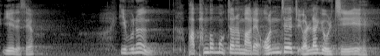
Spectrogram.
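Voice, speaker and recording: A man's voice: fairly high pitch, expressive, normal speed, in a large hall. A man preaching a Sunday sermon, conversational, acting out little quotes and asking the congregation questions. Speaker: pastor. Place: church sanctuary.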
